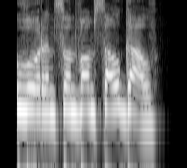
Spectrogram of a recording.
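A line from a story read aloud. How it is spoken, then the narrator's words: Sudden shout. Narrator (Russian): выкрикнула вдруг Глэдис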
